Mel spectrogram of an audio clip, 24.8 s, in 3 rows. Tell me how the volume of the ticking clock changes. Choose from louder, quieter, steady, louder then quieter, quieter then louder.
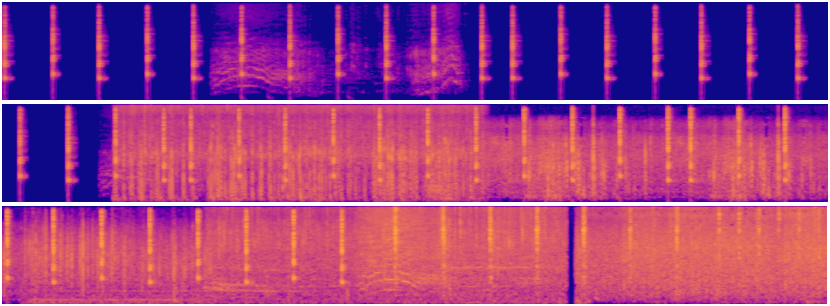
louder.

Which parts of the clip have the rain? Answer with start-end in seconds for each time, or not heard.
9.3-24.7.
